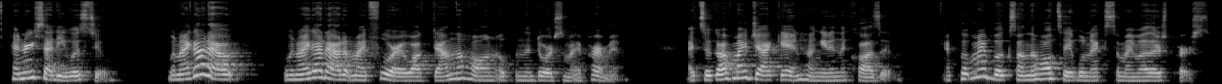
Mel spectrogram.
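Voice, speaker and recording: A woman reading a children's chapter book aloud in an expressive storytelling voice. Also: medium pitch, fairly quick. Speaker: reader.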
